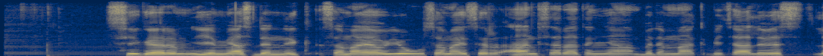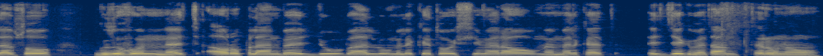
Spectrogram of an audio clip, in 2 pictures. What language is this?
Amharic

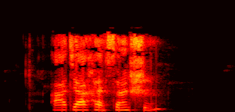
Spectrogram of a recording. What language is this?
Chinese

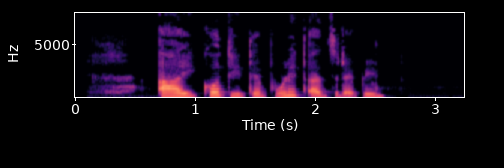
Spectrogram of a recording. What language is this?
Georgian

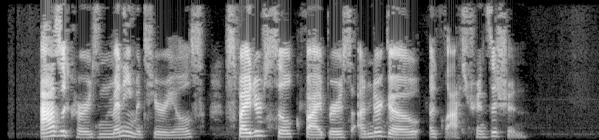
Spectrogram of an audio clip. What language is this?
English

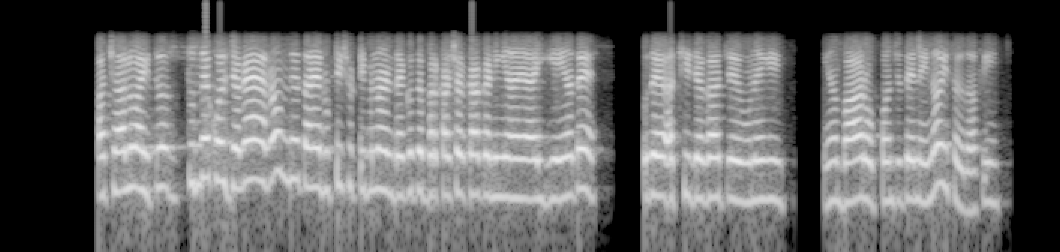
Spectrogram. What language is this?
Dogri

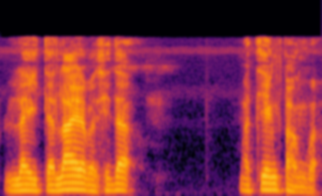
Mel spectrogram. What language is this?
Manipuri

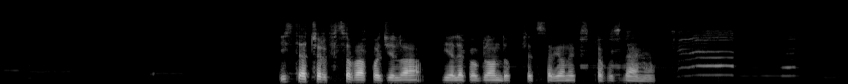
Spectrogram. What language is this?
Polish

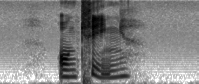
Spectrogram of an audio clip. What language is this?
Swedish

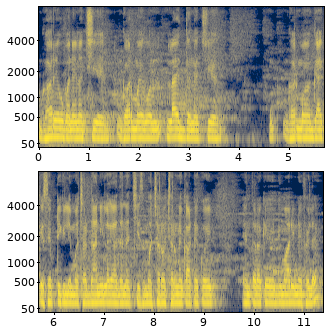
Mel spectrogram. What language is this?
Maithili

